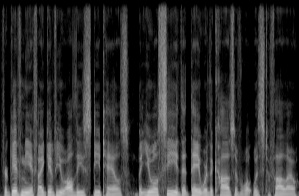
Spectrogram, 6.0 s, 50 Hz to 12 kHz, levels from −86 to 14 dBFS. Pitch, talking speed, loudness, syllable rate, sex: 145 Hz, 230 wpm, -17 LUFS, 5.1 syllables/s, male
